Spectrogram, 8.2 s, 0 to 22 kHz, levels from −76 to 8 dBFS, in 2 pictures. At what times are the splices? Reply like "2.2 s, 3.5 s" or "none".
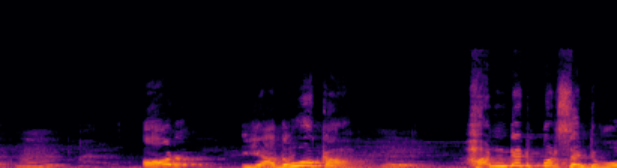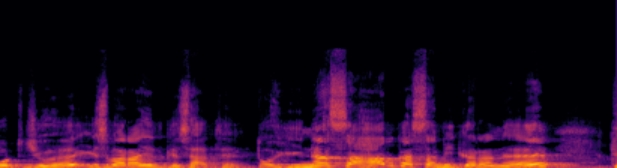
5.9 s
